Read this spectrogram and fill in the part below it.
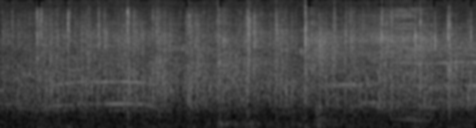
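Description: Spectators at an indoor archery tournament finals applaud a competitor, steady clapping under a faint amplified announcer's voice and arena echo.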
